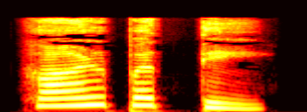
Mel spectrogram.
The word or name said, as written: ಕಾಳ್ಪತ್ತಿ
